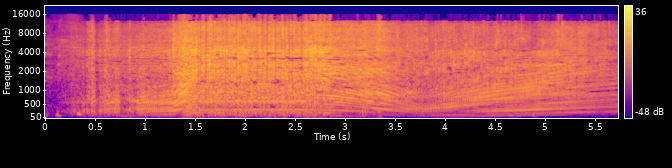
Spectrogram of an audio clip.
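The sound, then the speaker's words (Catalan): Ducati Panigale motorcycle engine starting: a sputtering catch, then a loud, buzzing, rising roar whose pitch dips and climbs again as the engine is revved, with no voices. “Efectivament, la Ducati Panigale 1000 RR Turbo Max del Panadero Díaz arrencant el seu camí fins a la llitera del Fisio.”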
